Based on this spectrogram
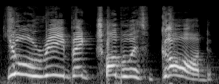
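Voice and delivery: high, drawn-out gleeful taunt; delighted. A narrator's reading. Onlooker teases the puncher's victim, delighted. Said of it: "Nicholas told Kenny delightedly".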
